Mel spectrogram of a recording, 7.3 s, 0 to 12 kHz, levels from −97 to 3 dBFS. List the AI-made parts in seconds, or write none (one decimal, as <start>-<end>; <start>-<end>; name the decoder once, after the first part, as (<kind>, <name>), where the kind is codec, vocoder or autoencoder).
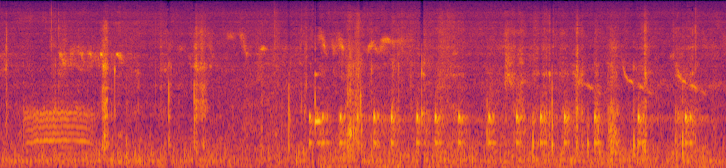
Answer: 0.0-7.3 (autoencoder, DAC-VAE)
